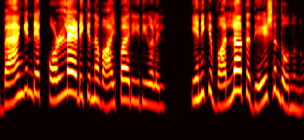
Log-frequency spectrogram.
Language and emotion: Malayalam, angry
